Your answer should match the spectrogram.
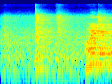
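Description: A single short, dry scrape against the whiteboard about a second in, then a man's voice starts near the end.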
